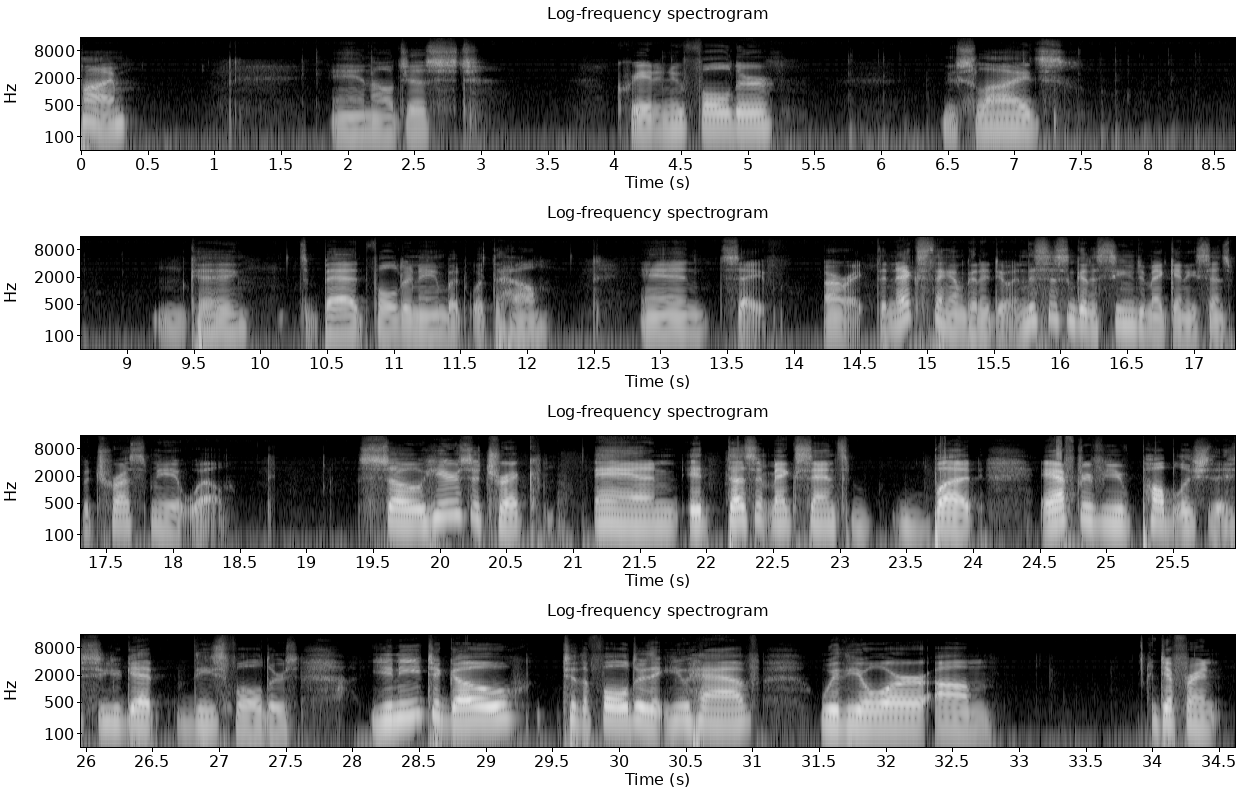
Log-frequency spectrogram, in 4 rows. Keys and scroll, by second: 5.5-8.3 typing, 8.7 Return.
